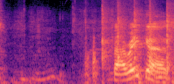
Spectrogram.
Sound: applause

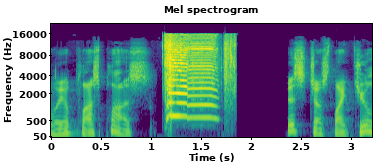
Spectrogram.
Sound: party horn sound effect

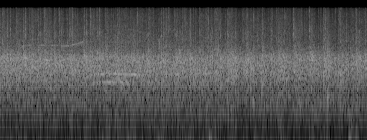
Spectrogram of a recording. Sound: applause

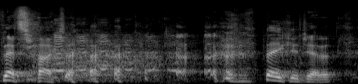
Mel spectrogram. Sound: laughing

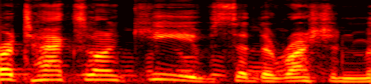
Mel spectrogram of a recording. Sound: speaking Foreign Language

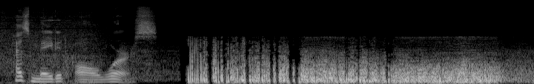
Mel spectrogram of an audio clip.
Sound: detonation booms

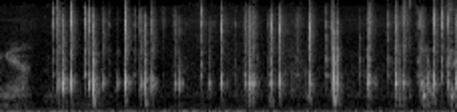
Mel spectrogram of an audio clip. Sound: tapping

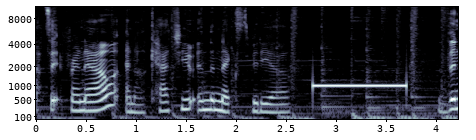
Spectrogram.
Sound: beep

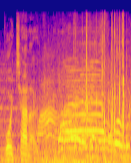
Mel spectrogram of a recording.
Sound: applause

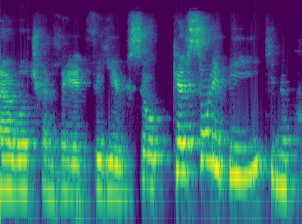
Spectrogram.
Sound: content in French

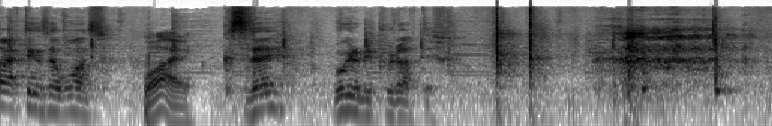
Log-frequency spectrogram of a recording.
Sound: smacks chest; laughing

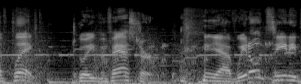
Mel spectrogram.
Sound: laughs

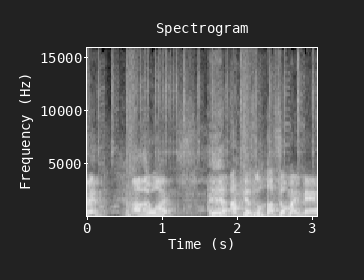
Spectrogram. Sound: laughing

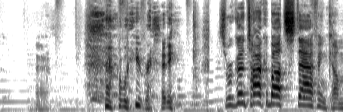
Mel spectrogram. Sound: laughs

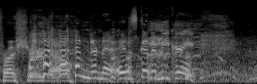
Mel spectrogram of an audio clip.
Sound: laughter

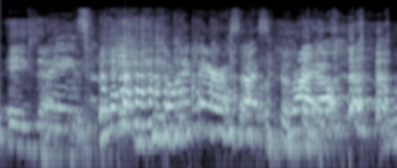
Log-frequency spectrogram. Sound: all laughing

